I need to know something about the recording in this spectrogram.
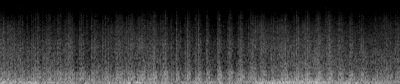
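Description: Explosions boom as vehicles are hit.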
